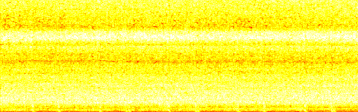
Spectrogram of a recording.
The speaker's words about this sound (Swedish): Men låter det så där inuti livmodern? Ja, hela tiden. Det låter som vitt brus alltså. Eller ja, som... alltså det är typ brus, det är hjärta, mammans hjärta som dunkar, och så hör man ibland så här bubblor som far när mamman dricker kokis.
